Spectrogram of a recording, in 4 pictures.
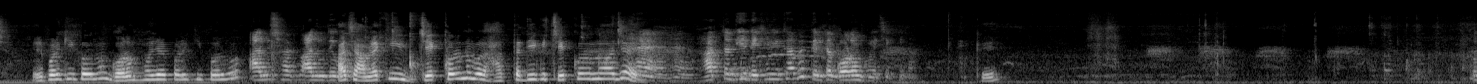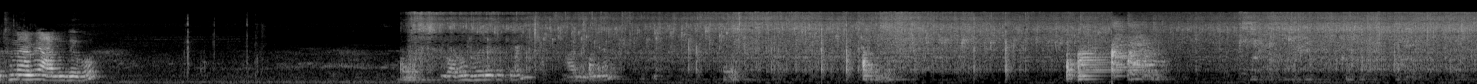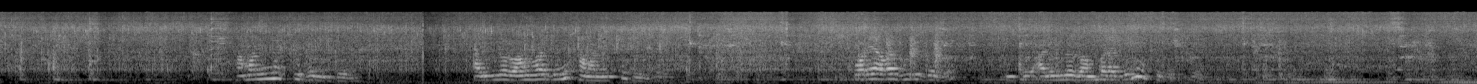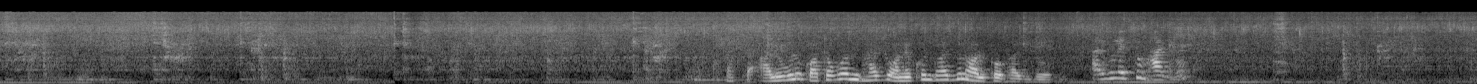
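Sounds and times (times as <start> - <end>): potatoes sizzling in oil: 18.8 - 59.0
steel spatula stirring in wok: 36.2 - 52.6.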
